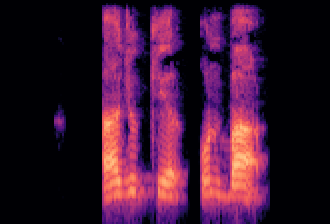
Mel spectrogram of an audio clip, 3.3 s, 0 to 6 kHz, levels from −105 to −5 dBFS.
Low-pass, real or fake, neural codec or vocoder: 5.4 kHz; real; none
